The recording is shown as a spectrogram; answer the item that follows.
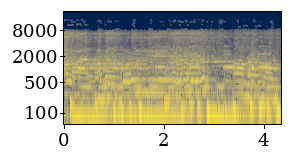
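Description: Live Sundanese gamelan ensemble music: a wavering melodic line over drum strokes that slide in pitch and a steady bass.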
